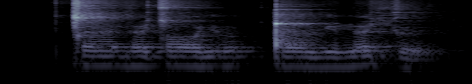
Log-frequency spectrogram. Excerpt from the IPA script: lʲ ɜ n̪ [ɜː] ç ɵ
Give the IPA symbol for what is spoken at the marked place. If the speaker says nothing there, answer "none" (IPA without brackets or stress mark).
ɜ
